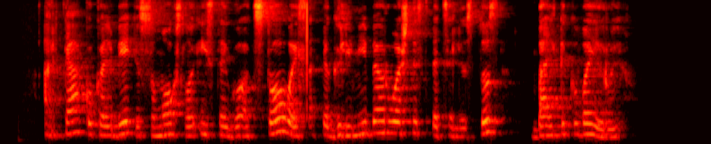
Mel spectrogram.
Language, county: Lithuanian, Tauragė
